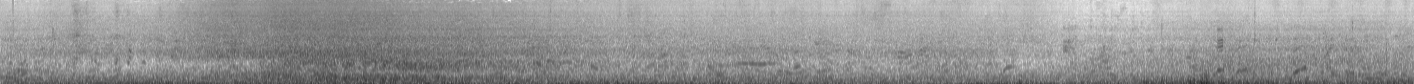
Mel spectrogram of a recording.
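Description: Wind blows outdoors, rumbling in gusts.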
